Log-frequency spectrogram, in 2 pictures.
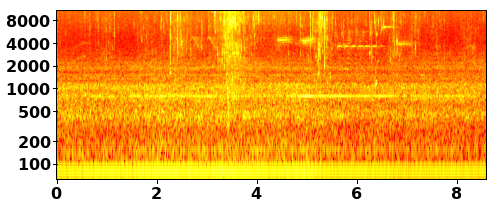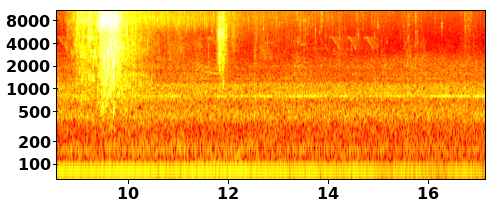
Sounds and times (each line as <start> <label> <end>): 0.0 waves lapping from ferry 16.2
0.0 Ferry departure 17.1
